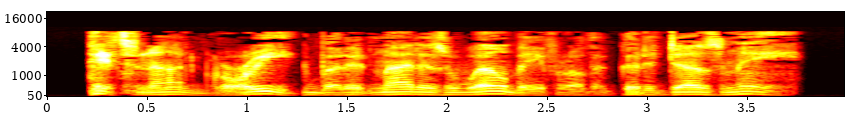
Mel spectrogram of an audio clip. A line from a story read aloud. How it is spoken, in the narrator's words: he muttered to himself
